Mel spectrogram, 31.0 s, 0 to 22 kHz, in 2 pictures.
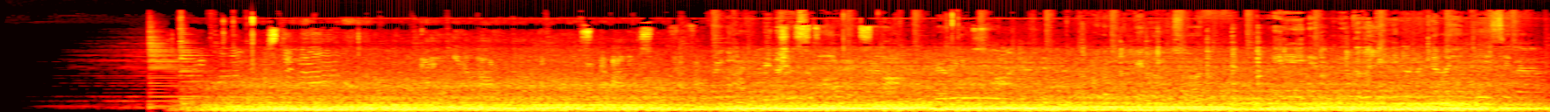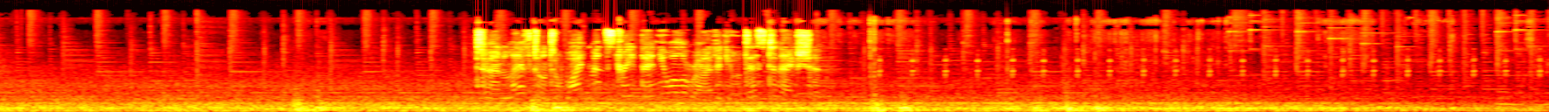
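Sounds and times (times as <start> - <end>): music: 0.4 - 30.9
car road rumble from inside: 1.7 - 30.9
voices: 2.0 - 15.4.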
